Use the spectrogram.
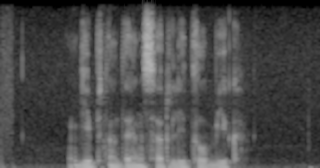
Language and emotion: Russian, neutral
